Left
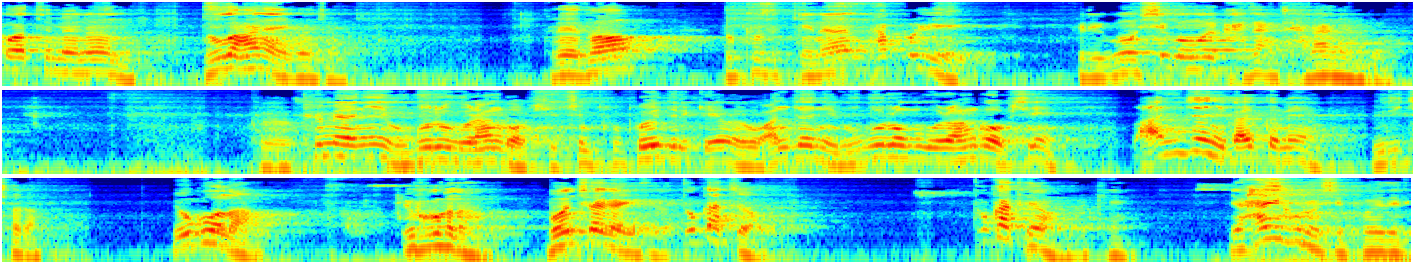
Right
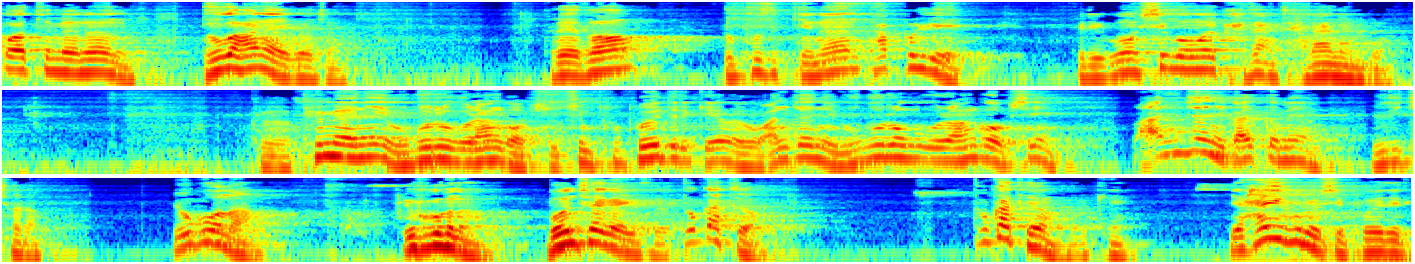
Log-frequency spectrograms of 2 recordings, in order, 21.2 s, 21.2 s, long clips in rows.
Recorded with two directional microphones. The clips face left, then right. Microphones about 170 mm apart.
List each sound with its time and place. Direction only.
0.0 s a man's voice: 10° right (ahead or behind)
2.7 s a man's voice: 10° right (ahead or behind)
8.4 s a man's voice: 10° right (ahead or behind)
16.1 s a man's voice: 15° right (ahead or behind)
18.9 s a man's voice: 10° right (ahead or behind); by 21.1 s 30° right (ahead or behind)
